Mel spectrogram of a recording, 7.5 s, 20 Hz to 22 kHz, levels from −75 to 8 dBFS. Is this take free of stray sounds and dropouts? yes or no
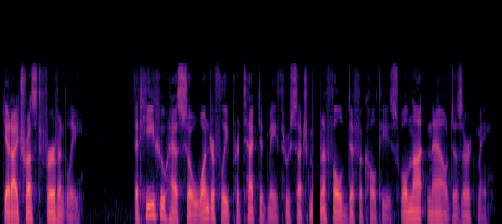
no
